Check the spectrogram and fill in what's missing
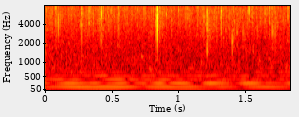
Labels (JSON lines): {"label": "biophony, midshipman", "recorder": "SoundTrap 500"}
